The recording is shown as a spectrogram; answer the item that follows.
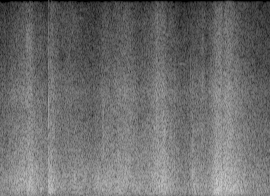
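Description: Nylon tent fabric rustling as it is pulled out and unfurled, in several quick swishes.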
